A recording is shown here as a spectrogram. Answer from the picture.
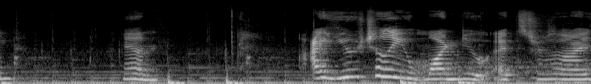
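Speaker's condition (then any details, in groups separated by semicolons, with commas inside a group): Friedreich's ataxia; neurological disorder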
